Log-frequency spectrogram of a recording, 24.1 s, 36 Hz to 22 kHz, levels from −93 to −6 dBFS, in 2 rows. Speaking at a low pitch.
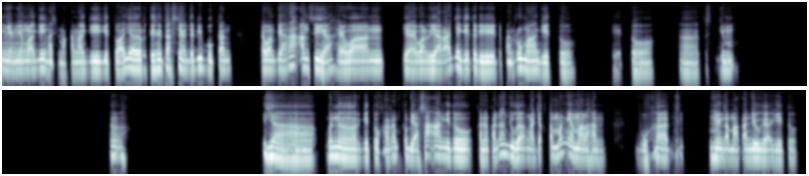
Yes: low, 125 Hz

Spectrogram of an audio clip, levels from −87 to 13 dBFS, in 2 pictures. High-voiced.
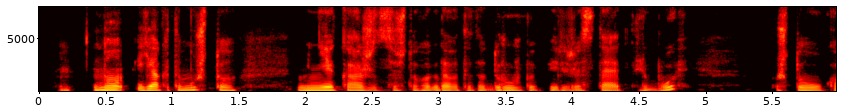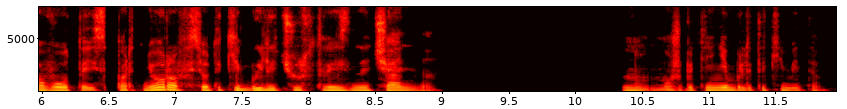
No: medium, 145 Hz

